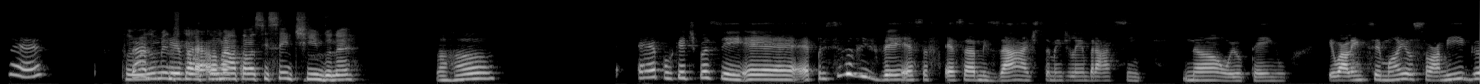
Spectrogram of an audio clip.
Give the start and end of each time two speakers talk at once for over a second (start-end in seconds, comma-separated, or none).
1.3-2.5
